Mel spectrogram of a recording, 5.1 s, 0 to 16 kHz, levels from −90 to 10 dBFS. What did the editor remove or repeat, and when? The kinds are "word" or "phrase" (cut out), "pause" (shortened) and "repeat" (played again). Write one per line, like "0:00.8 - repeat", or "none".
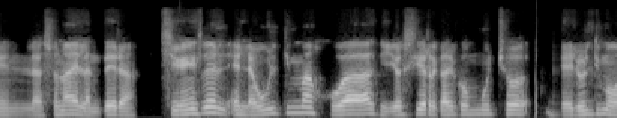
0:01.2 - pause
0:01.7 - word

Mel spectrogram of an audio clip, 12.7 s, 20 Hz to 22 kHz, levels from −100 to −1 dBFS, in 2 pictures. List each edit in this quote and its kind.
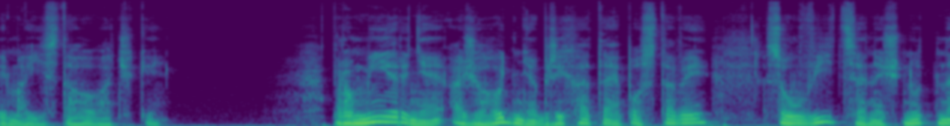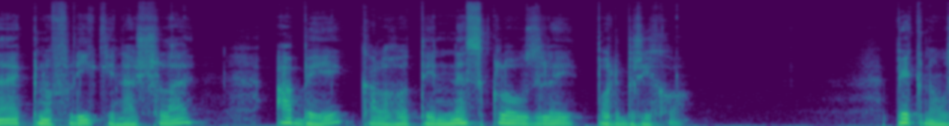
none

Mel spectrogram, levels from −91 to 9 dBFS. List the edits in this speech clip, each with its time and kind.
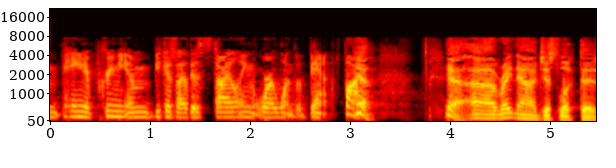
0:01.4 - word
0:02.4 - phrase
0:02.9 - pause

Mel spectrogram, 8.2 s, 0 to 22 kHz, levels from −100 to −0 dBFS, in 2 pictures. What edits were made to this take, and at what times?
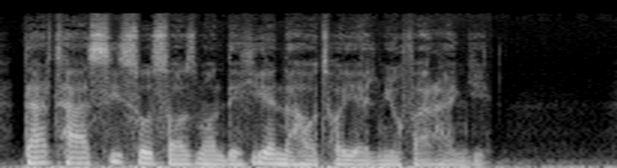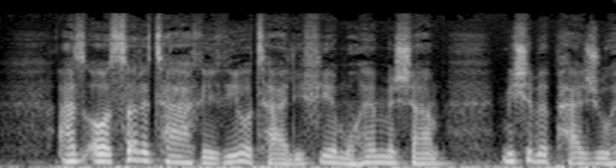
none

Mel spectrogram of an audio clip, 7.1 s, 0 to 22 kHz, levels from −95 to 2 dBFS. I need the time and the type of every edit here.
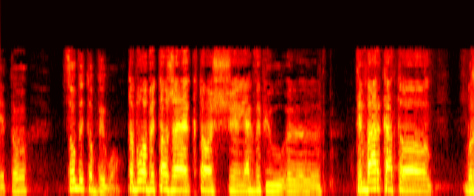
0:01.9 - pause

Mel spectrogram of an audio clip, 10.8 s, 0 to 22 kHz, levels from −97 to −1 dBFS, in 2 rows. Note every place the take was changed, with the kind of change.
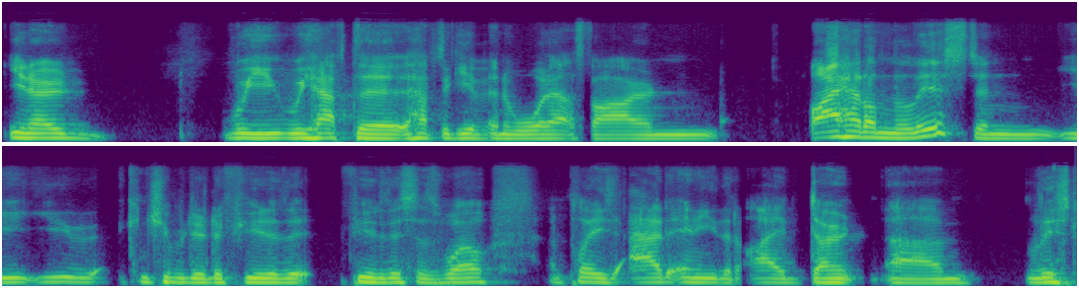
0:02.4 - word
0:02.9 - word
0:09.0 - word

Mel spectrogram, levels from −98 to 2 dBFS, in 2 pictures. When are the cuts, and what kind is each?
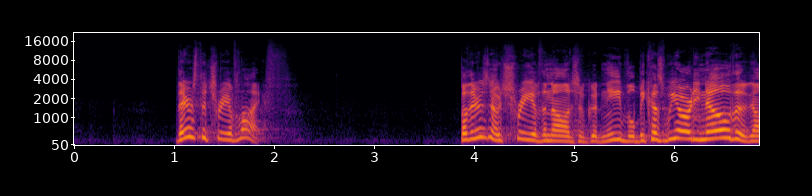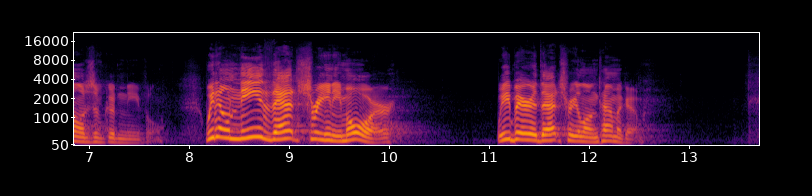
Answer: none

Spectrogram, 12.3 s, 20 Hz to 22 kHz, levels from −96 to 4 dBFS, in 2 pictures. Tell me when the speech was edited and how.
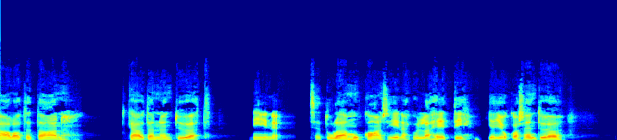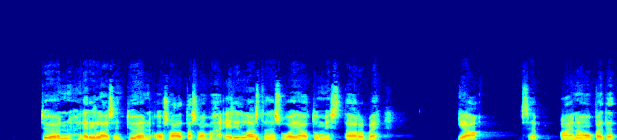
0:02.9 - pause
0:04.8 - pause

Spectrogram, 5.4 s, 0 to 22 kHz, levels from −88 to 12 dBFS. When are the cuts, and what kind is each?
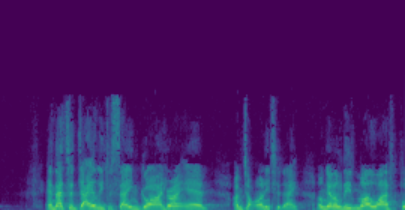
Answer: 0:01.4 - word
0:02.2 - word
0:03.3 - word
0:03.6 - word

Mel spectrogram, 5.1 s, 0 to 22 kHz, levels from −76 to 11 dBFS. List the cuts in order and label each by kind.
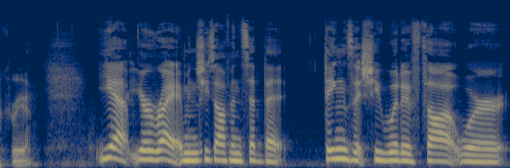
none

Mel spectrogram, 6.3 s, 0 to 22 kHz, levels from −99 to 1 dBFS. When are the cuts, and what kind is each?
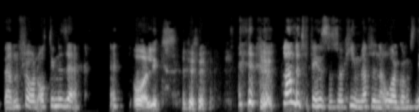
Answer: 0:02.7 - pause
0:04.7 - phrase

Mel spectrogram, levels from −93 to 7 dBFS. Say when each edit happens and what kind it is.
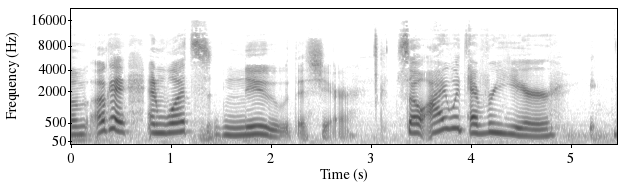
0:03.1 - pause
0:03.9 - word

